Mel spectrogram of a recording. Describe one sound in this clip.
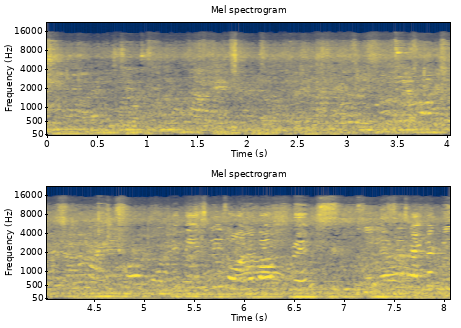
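A crowd murmurs in a large echoing indoor space.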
